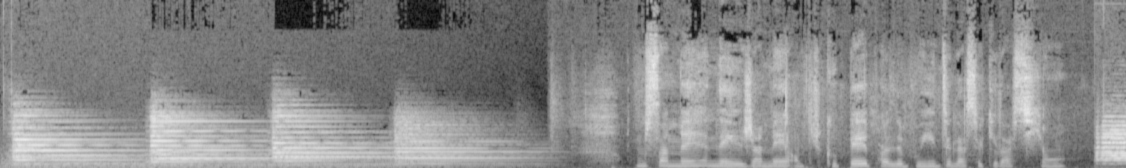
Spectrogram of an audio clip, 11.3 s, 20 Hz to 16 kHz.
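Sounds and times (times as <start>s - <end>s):
church bells ringing in the morning: 0.0s - 5.7s, 11.0s - 11.2s
speech: 6.4s - 10.7s.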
